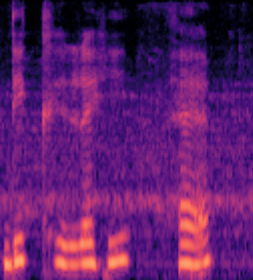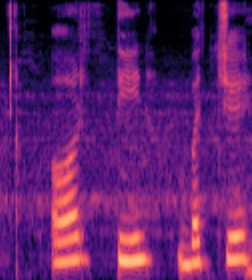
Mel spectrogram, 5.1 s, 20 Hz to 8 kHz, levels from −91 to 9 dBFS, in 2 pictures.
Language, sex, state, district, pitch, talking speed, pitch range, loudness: Hindi, female, Himachal Pradesh, Shimla, 235 Hz, 70 wpm, 210-295 Hz, -15 LUFS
